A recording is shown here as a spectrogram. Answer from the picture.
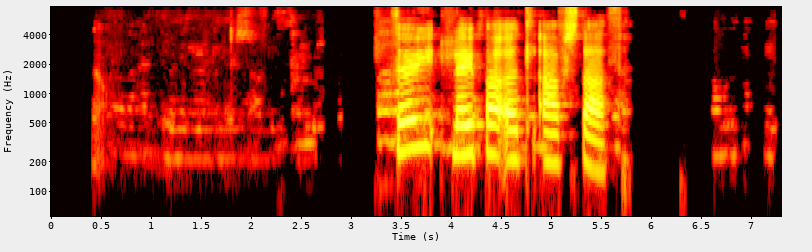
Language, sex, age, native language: Icelandic, female, 40-49, Icelandic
